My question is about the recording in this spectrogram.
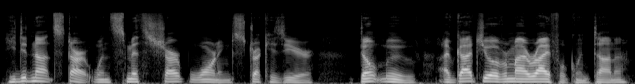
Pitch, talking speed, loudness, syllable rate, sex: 115 Hz, 190 wpm, -20 LUFS, 4.6 syllables/s, male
